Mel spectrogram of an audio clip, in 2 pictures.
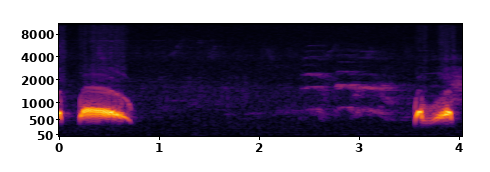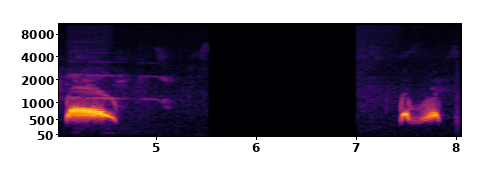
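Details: Spotted dove cooing meant to stir up males for decoy training: a long purring coo, a pause with faint soft notes, then a short double coo and another drawn-out throaty note, with a further phrase starting at the end.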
